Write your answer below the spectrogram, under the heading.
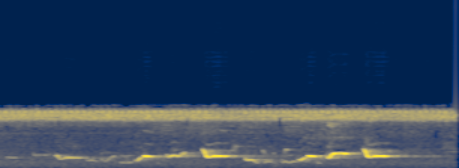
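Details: Cucak rowo, the straw-headed bulbul, singing energetically: rich gurgling phrases of swooping whistled notes, several loud rising slurs in quick succession, then upward-flicking notes near the end, over a constant thin high hiss.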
